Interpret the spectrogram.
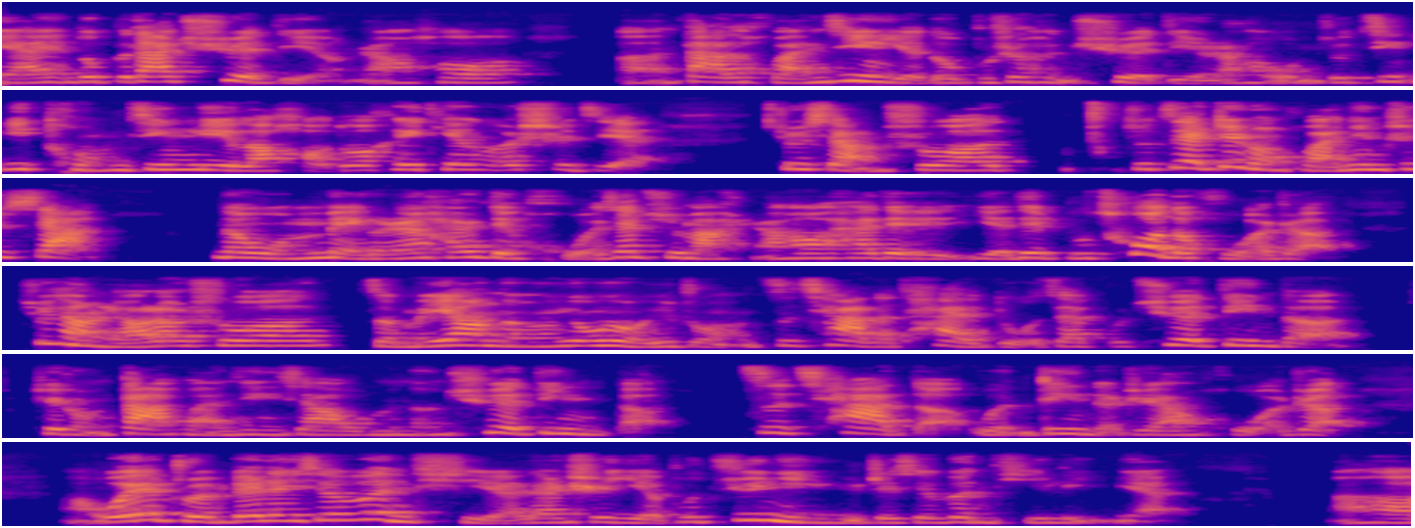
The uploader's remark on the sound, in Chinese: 这一期的播客，我们录制的比较早，也因为疫情缘故，不能在线下录，所以就和我们的嘉宾在线上约了一次对谈。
